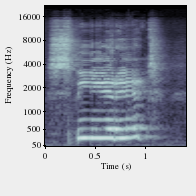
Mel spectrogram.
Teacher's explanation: So if I was singing my, I basically say on an ah vowel. Spirit, and you'll flip the R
